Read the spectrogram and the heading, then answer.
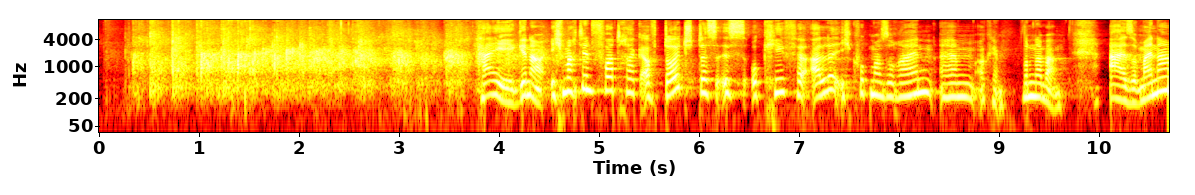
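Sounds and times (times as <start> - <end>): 
audience applause: 0.0 - 4.6
speech: 3.8 - 10.6.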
